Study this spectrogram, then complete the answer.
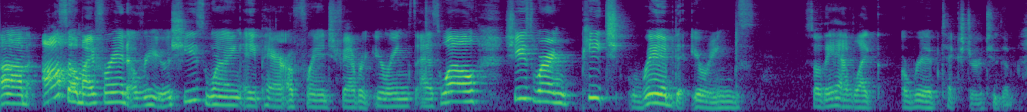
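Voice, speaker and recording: Her pitch is medium. The woman's voice swings very widely in pitch. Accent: American. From US South. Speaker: accessory maker and product reviewer. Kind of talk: casual product review vlog. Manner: chatty.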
